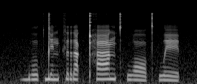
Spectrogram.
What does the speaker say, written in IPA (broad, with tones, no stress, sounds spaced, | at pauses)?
b oː˦˥ k̚ d e˦˥ n k r a˥˩ k̚ pʰ aː˥˩ ŋ kʰ w ɔː˨˩ kʰ w eː˨˩ p̚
